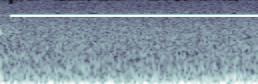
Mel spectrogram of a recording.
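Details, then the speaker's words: LED strip light controller's on/off switch unit recorded close up, giving a thin, steady, irritating high-pitched electrical whine over quiet room rumble; it is the source of the LED strip buzzing. "now this is what is actually causing all the noise and I'm gonna put it the camera really close to it so you actually hear it"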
